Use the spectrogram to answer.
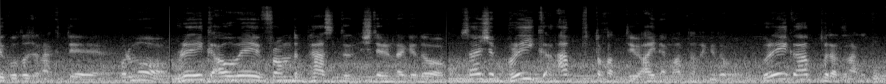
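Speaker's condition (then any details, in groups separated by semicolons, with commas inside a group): No condition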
